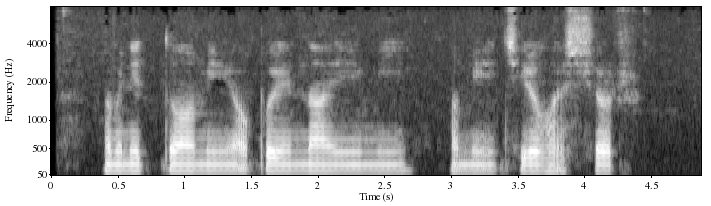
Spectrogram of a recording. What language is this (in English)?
Bangla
